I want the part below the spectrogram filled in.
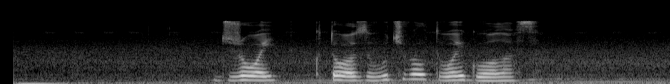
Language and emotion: Russian, neutral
